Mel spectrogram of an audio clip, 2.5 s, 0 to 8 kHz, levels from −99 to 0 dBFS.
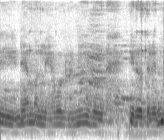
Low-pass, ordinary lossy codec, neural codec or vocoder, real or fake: none; none; none; real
